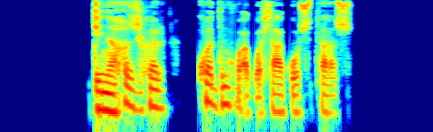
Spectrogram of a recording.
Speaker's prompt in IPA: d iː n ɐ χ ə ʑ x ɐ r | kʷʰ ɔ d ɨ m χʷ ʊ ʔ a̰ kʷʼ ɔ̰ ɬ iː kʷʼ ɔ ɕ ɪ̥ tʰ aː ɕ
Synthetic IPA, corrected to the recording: d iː n ɐ χ ə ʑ x ɐ r | kʷʰ ɔ d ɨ m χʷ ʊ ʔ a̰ kʷʼ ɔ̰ ɬ aː kʷʼ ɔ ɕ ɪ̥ tʰ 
